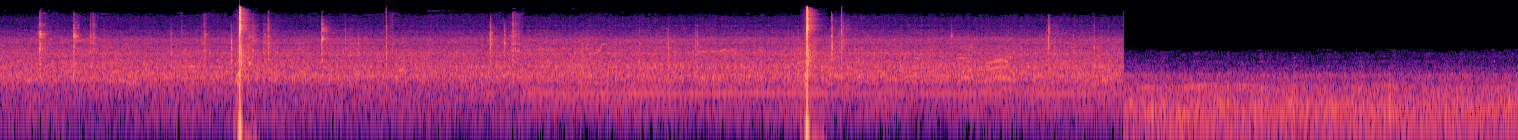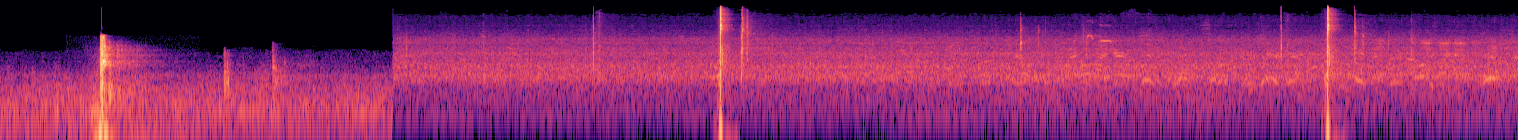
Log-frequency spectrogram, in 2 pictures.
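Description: A fairway wood striking golf balls off range turf: a sharp crack about every six seconds over background chatter and range noise. In the middle stretch the audio is slowed down, so the single strike there is deep and drawn out.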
